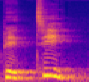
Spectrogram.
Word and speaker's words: petit: Para começar, então, pequeno, eu vou falar petit.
